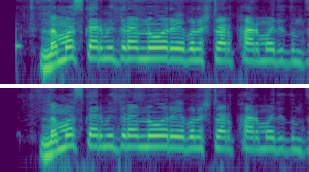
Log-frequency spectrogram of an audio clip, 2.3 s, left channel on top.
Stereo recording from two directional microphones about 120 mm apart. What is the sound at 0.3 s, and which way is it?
Speech, 5° left (ahead or behind).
